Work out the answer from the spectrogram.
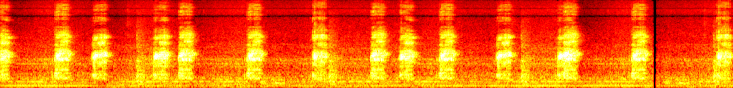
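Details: Toucan giving hoarse, croaking notes in short bursts, roughly one or two per second, uneven in rhythm, over a steady low hum.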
